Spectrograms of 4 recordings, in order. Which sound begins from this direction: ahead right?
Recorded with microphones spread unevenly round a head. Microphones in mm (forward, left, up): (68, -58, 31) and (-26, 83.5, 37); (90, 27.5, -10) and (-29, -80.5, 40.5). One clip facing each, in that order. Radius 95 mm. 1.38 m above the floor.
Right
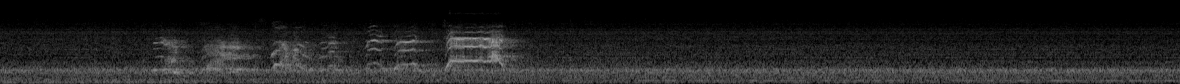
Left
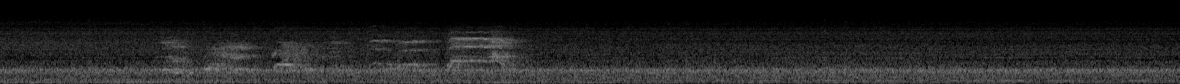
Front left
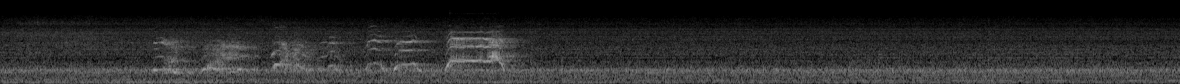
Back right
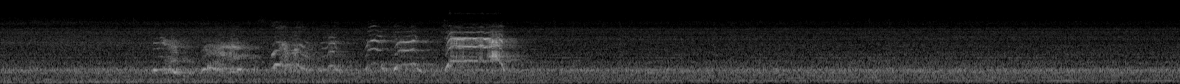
A scream, at 1.5 s.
